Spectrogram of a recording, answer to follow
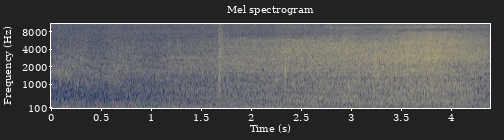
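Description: Rushing noise of a passing vehicle, growing steadily louder.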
